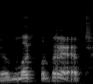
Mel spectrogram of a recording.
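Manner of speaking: quiet under-breath mutter. Reacting to a comment about staying out of trouble, muttered under breath. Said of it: "under my breath, like as quietly as I can say it".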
